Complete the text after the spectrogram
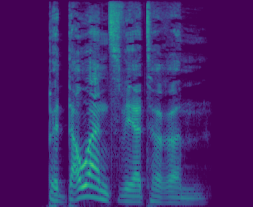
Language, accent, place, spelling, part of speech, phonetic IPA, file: German, Germany, Berlin, bedauernswerterem, adjective, [bəˈdaʊ̯ɐnsˌveːɐ̯təʁəm], De-bedauernswerterem.ogg
- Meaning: strong dative masculine/neuter singular comparative degree of bedauernswert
